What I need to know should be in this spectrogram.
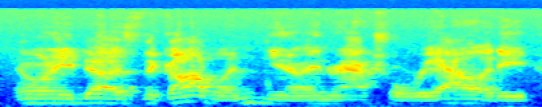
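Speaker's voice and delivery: normal talking voice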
